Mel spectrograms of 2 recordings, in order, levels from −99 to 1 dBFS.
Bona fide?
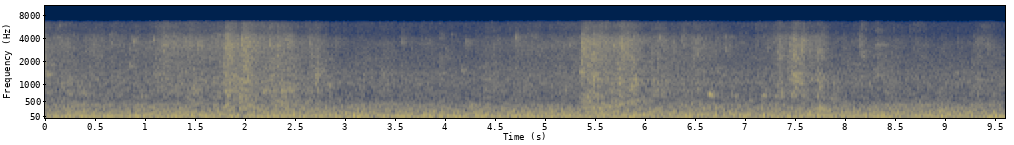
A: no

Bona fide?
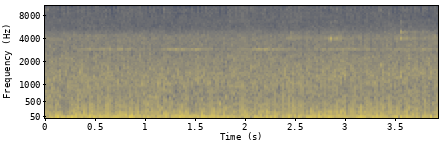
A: no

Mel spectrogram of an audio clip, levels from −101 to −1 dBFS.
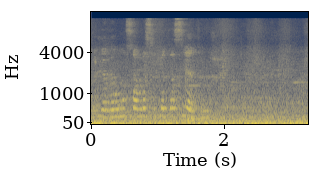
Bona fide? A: no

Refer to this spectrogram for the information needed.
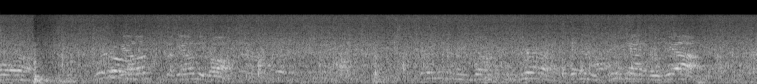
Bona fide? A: yes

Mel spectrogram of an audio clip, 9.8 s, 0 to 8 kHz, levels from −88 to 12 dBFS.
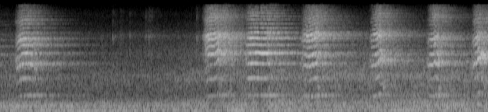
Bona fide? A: yes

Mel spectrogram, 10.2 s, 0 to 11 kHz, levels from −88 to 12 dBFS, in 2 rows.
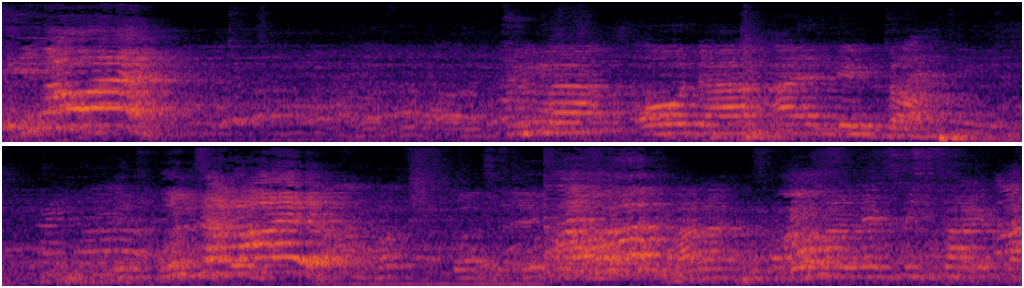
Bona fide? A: yes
